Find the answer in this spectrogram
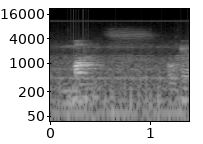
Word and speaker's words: months: 变成后面有点那个呲的音怎么样？不卷舌呲，随便 months，OK 哈，可以自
